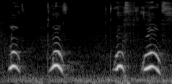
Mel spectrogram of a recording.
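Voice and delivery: very high little yips; squeaky chick woofs. Pretend. Mister Chick trying a bark, very high. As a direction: bark in a tiny bird's squeak. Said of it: "I'm Mister Chick".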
